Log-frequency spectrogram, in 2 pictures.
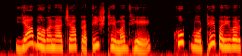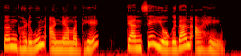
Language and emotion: Marathi, neutral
